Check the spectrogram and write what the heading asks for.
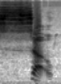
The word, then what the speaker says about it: sow: The next word is sow, but it's spelled S-O-W. Kind of like the word cow, C-O-W. Well, this word is sow, S-O-W. Not like you sew a shirt together. Not like I am so hungry.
